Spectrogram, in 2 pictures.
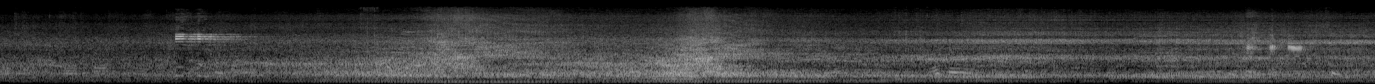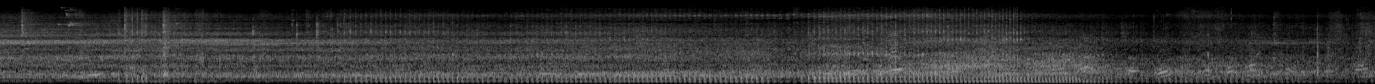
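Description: Outdoor background noise: people's voices, a motor vehicle passing by, and a short, high toot about two seconds in.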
